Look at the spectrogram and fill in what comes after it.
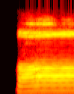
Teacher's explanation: Maka di sini karena dal sukun ini mempunyai sifat qalqalah, keluarkan suara qalqalahnya di akhir setelah memanjangkan panjang 6 harokat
